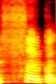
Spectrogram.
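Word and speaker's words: circle: नाउ सर्कल। इसको क्या पढ़ते हैं? सर्कल। कैसे प्रोनाउंस कर रहे हैं इसको?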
